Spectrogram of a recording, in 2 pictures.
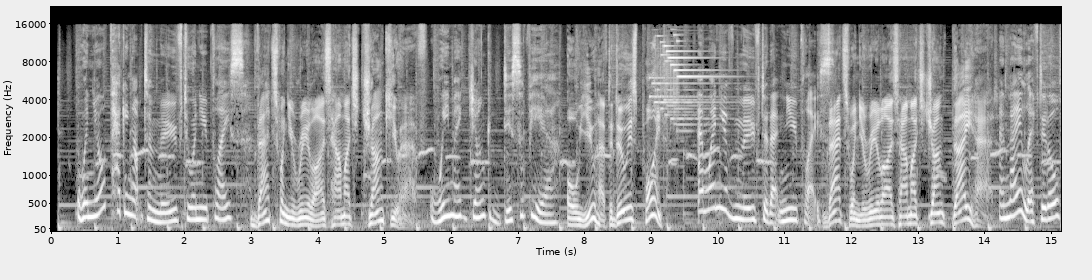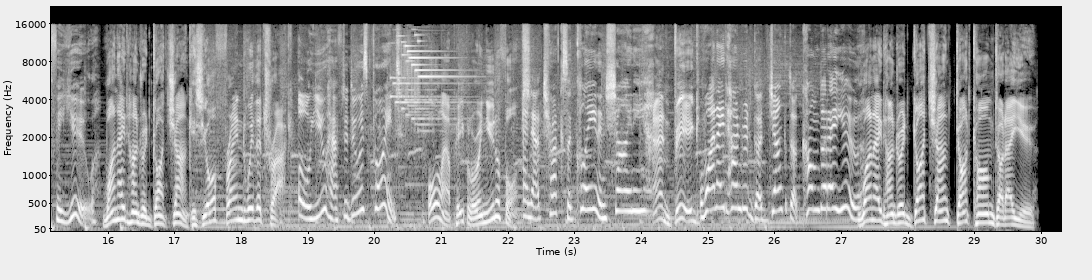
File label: radio campaign; 1800-GOT-JUNK?; radio campaign with a simple question 1800-GOT-JUNK?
